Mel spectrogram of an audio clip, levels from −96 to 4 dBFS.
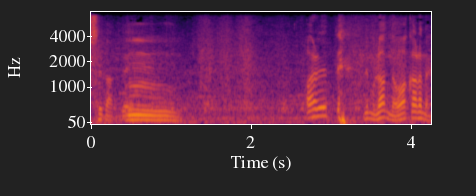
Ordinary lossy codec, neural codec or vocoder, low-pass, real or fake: none; none; 7.2 kHz; real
